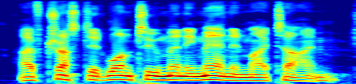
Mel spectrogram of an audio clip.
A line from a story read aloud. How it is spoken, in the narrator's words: she replied, sharply, her manner suddenly guarded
